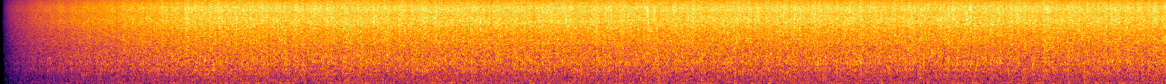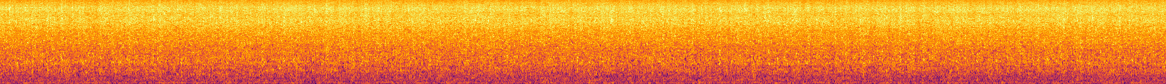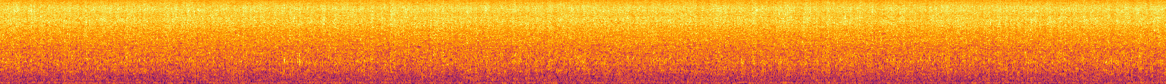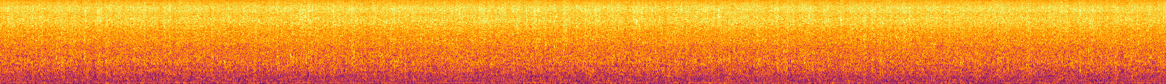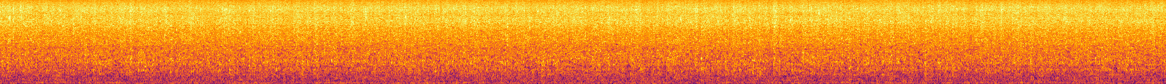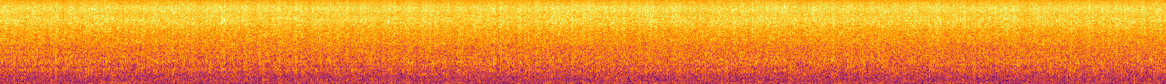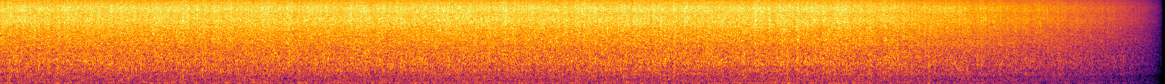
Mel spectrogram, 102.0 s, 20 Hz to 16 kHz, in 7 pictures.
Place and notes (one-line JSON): {"title": "Selce, Slovenija - Small waterfall from Britna stream", "date": "2020-01-19 11:39:00", "description": "Small waterfall from Britna stream on path to Gregocicev waterfall. Recorded with Zoom H5 and LOM Uši Pro.", "latitude": "46.22", "longitude": "13.66", "altitude": "262", "timezone": "Europe/Ljubljana"}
